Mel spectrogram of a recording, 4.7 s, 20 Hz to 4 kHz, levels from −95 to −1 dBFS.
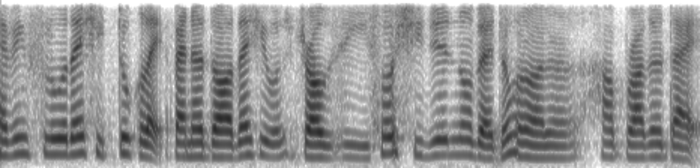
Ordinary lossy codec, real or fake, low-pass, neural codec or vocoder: none; fake; 3.6 kHz; codec, 16 kHz in and 24 kHz out, 0.9 kbps, LongCat-Audio-Codec, fine tuned four codebook decoder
